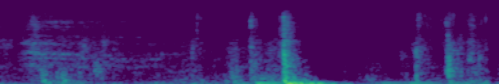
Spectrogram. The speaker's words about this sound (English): You shut the door, please. You're letting in a draught.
